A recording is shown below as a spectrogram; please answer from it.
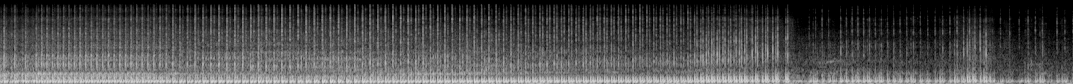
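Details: Twin-cylinder racing mower with rebuilt carbs: rough uneven revving that bogs and drops off; owners about 95% sure coils give too little spark under load, running rich and flooding; new coils planned.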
